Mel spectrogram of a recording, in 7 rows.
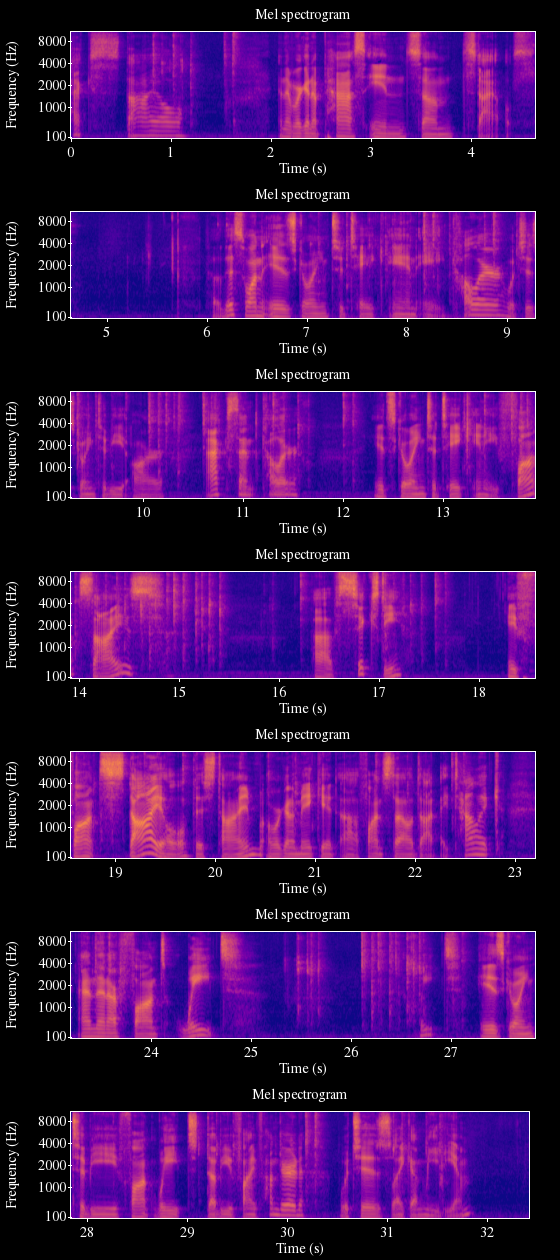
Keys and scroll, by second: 0.0-1.1 typing, 1.6 Return, 7.3 ;, 7.8 Left, 8.2 Return, 8.3 c, 8.8 Return, 9.5-11.6 typing, 12.0 Return, 12.9-22.0 typing, 21.6 Return, 22.4 Return, 23.1-26.9 typing, 27.1 Return, 29.1 Down, 30.2 Return, 31.1 ,, 31.7 ctrl+s.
